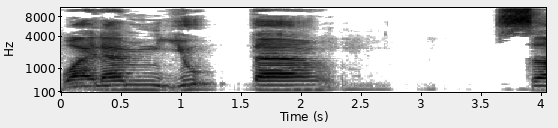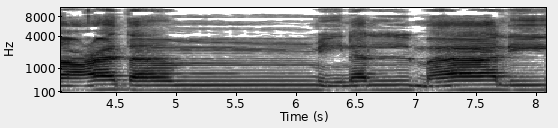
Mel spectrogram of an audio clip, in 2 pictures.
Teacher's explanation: یہاں پہ میم کے اوپر تشدید ہے تو میم مشدد کے اوپر ہمیشہ غنہ ہوتا ہے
